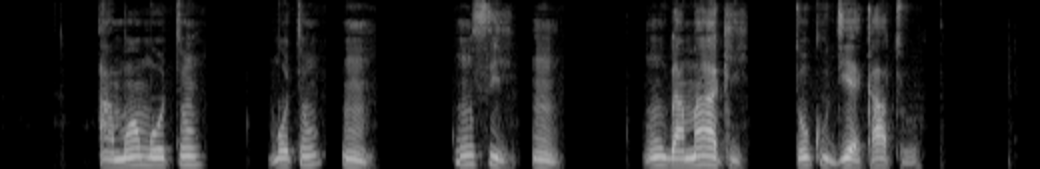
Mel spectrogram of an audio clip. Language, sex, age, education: Yoruba, male, 46-60, tertiary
